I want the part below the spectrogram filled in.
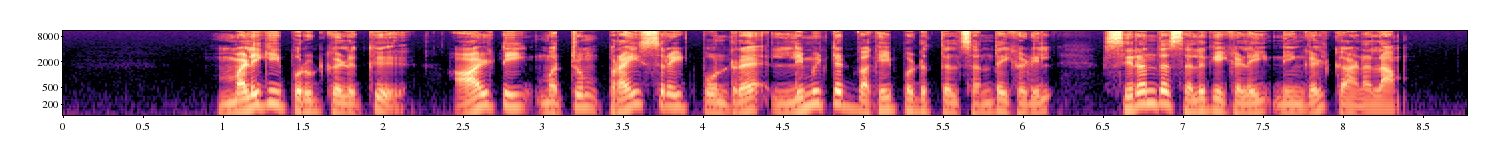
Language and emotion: Tamil, neutral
